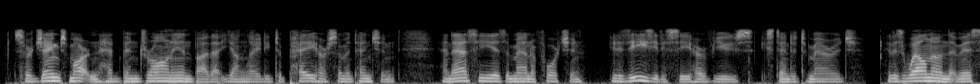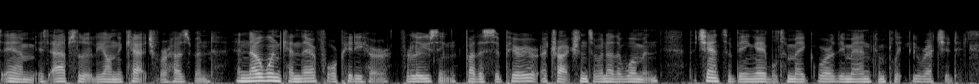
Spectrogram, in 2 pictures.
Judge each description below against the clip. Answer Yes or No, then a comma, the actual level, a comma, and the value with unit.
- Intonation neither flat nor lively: No, narrow, 2.0 semitones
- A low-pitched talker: Yes, low, 130 Hz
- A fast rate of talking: Yes, fast, 235 wpm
